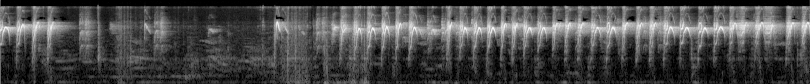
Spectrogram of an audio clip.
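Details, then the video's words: Brown-throated sunbird recording meant to train captive birds. A brief run of shrill chips and scattered soft notes is followed by a thump, then a long, dense, steady stream of rapid high twittering. "kolibri kelapa | manggar | wiceh | korlap ngobra gacor"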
